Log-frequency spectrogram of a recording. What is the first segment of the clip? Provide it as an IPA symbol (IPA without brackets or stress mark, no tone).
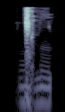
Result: ɡ͡ǁ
